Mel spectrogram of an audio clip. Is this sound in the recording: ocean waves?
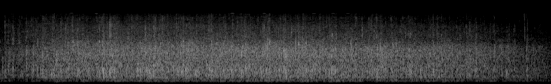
no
